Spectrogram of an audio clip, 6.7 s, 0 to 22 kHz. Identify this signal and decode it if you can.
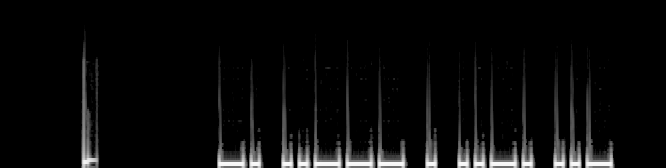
Morse code, heard as a keyed tone, about 15 wpm, 700 Hz. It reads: N2EFU
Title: USA Call Signs 15wpm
